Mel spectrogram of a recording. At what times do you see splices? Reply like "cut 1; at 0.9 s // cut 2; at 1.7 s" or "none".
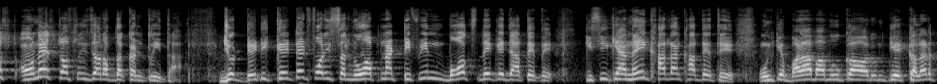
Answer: none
